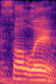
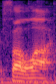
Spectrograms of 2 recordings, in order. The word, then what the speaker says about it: Saleh: Olhem, é Saleh, não é Salah, se pronuncia, se escreve Saleh, é verdade.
